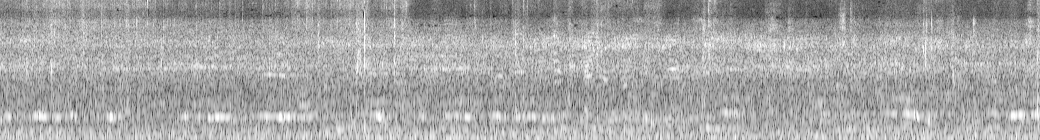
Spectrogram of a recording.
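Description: Chatter of many people's voices, with no clear words, over a steady low rumble.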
